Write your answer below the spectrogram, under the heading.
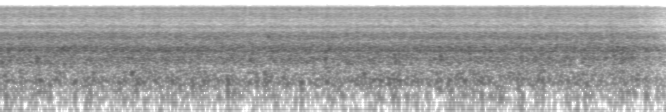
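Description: Small woodland waterfall: stream water splashing down over rock ledges in a steady rush, fading out near the end.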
